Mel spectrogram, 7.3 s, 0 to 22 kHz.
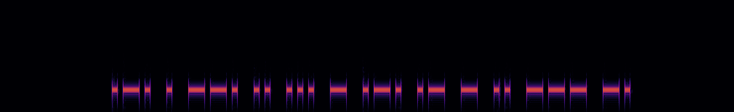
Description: Morse code, heard as a keyed tone, about 22 wpm, 700 Hz. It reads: REGISTRATION
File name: Twelve Letter Words - 22wpm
